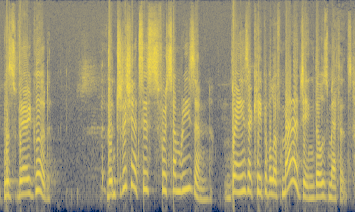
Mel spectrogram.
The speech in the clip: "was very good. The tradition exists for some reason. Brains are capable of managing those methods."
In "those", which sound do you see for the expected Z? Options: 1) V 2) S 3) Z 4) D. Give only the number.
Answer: 3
